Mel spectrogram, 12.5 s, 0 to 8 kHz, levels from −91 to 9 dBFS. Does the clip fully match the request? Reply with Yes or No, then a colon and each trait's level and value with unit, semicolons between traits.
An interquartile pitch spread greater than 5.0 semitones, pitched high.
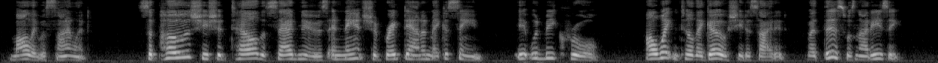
Yes: wide, 5.4 semitones; high, 215 Hz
